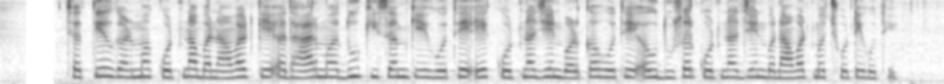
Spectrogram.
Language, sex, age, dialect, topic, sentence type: Chhattisgarhi, female, 18-24, Western/Budati/Khatahi, agriculture, statement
